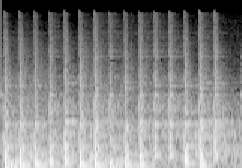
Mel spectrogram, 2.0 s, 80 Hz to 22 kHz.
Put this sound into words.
kbeat 120bpm loop 1
A slightly ethnic sounding drum percussion loop at 120bpm.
